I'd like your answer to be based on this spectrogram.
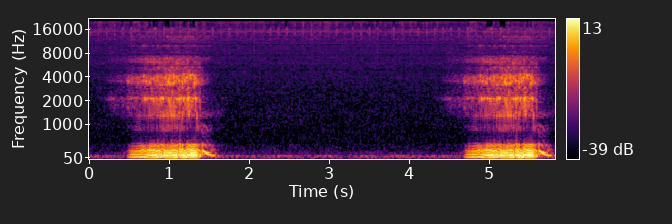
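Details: Two loud, low, rattling in-breaths about four seconds apart with quiet between them; snoring during sleep.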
